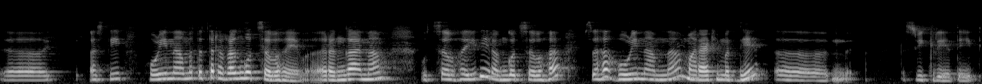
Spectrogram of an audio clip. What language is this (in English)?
Sanskrit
